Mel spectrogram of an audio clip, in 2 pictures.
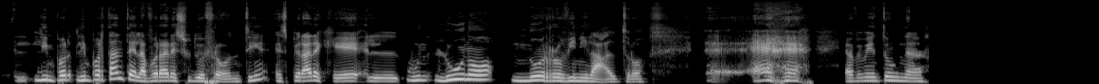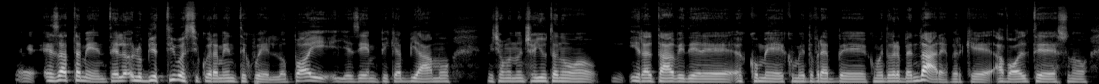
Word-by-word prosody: l - - -11
l'impo 200 0 +2
l'importante 220 +6 +2
è - - +5
lavorare 170 0 +4
su 165 +1 -2
due 155 -1 0
fronti 135 - -2
e 155 - -6
sperare 175 +6 +3
che 155 +1 0
l 150 -2 -2
un 195 0 -1
l'uno 220 +4 +4
non 175 +3 +3
rovini 160 -3 +1
l'altro, 130 -1 -1 0.6
ehm, - - -12 0.4
eh-eh, 180 - +4 0.4
è - - -4
ovviamente 165 +3 -2
un 170 -4 0 2.0
Ehm, - - -9
esattamente, 170 -7 +2
lo 170 +1 +2
l'obiettivo 185 +4 +2
è - - +3
sicuramente 145 -3 -1
quello, 120 -5 -4
poi 165 +4 0
gli 135 -1 -7
esempi 140 0 -5
che 140 - -4
abbiamo, 140 0 -2 0.3
diciamo 150 -1 -5
non 150 0 -4
ci 155 - -3
aiutano, 145 -6 -1
uhm, 140 -4 -21
in 170 - -3
realtà 150 -1 +3
a 145 - +4
vedere, 130 -3 0
ehm, - - -3
come 140 -4 -2
come 145 0 -5
dovrebbe 135 -3 -2
come 140 +3 -5
dovrebbe 145 0 0
andare 145 -7 +5
perché 125 0 -5
a 135 - -3
volte 130 0 0
sono 125 0 -7
150 Hz, 145 wpm, -23 LUFS, 135-170 Hz, 2.0 s, è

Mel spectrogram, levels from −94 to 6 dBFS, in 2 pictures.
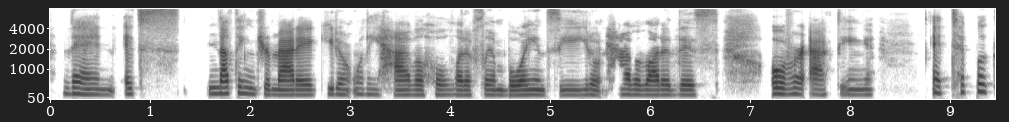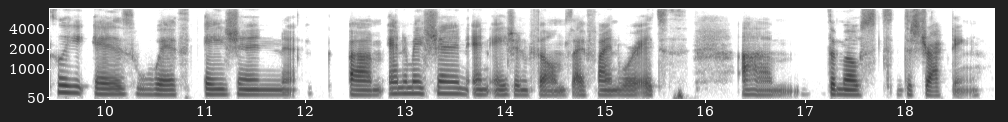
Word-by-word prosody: then 175 -4 0
it's 185 0 0 0.3
nothing 195 0 +3
dramatic. 160 -1 +5
You 180 - +1
don't 170 -1 -3
really 175 -2 -8
have 160 -1 +3
a 160 - +3
whole 160 0 -4
lot 155 -1 +2
of 155 - 0
flamboyancy. 155 0 +1
You 160 - -4
don't 160 - -1 0.2
have 165 0 +3
a 165 - +2
lot 160 0 +5
of 160 -1 -1
this 160 0 0 0.5
overacting 170 -3 +3 0.6
It 220 0 +2
typically 240 -3 -1
is 90 0 0
with 165 -2 -2 0.2
Asian, 165 -2 -1 0.6
um, 155 -1 +3
animation 195 -1 0
and 165 0 -1
Asian 155 -1 -3
films, - - -3
I - - 0
find 75 +1 -1
where 75 0 -2
it's, - - -4 0.8
um, - - -4 0.4
the 175 - +4
most 160 -2 +1
distracting. 140 -3 -1
165 Hz, 125 wpm, -26 LUFS, 155-180 Hz, 0.8 s, dramatic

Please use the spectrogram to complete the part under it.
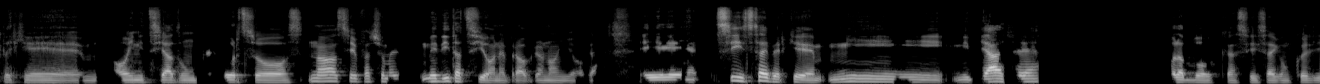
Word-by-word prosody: perché, 95 -4 -5
mhmm, 90 0 -11 0.3
ho 100 - +1
iniziato 100 -1 -1
un 100 -1 -3
percorso 100 -1 0
s 100 0 -6
no, 145 +1 +3
sì, 145 -1 -2
faccio 140 +1 -5
med 140 0 -5 0.2
meditazione 135 - 0
proprio, 90 +2 -5
non 95 -1 -7
yoga. 90 -1 -13 0.4
Ehm 110 0 +3 0.2
sì, 170 0 +5
sai 165 +1 +6
perché? 105 -6 +1
Mi 130 +1 -1 0.6
mi 110 0 -6
piace 135 +1 +6 1.3
Co' - - +1
la 110 - +5
bocca, 95 -2 -5
sì, 95 - -5
sai, 95 +1 -3
con 90 -1 -10
quegli 100 0 -5
105 Hz, 130 wpm, -25 LUFS, 95-135 Hz, 1.3 s, sai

